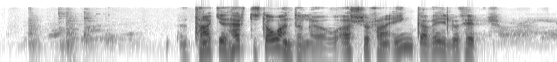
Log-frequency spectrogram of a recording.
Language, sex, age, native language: Icelandic, male, 60-69, Icelandic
